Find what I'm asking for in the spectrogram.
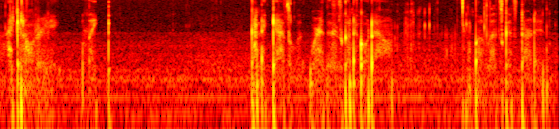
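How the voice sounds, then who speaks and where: A woman whispers with long, frequent pauses and big swings in loudness. Noticeable background noise sits behind her. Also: moderate pace. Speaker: ASMR creator. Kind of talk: casual talk to camera, ramble between stories. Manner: whispered, soft-spoken.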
